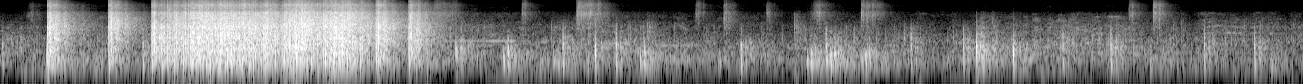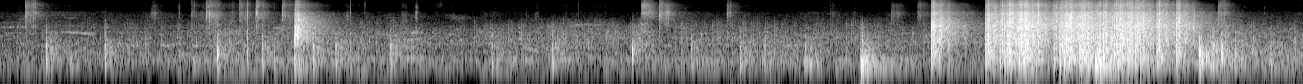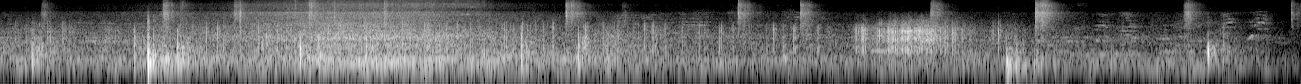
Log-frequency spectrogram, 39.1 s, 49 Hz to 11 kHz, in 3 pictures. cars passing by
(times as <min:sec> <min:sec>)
0:22.8 0:36.6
